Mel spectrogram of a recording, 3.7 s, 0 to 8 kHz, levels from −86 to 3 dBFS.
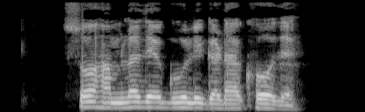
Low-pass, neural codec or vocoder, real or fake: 7.2 kHz; none; real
